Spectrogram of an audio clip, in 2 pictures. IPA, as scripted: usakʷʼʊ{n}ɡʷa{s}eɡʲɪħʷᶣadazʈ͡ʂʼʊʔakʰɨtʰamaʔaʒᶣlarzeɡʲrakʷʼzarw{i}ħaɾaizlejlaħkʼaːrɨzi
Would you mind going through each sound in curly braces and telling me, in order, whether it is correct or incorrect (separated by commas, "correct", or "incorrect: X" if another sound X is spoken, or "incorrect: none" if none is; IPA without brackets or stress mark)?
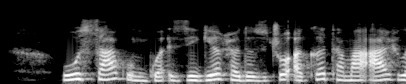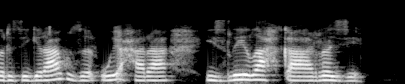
incorrect: m, incorrect: z, correct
